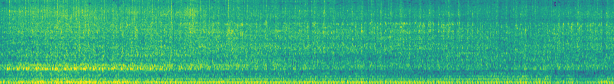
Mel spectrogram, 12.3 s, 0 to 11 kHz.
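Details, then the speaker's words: Rusty beach-kept Toyota Land Cruiser FJ60 project, started in neutral: smooth, even idle with steady low rumble and no knocks or misses; the engine sounds healthy. "and it does start and it sounds healthy too wow she does start"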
